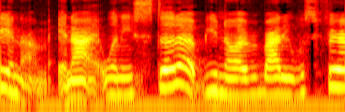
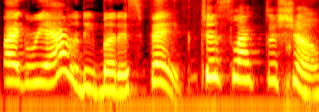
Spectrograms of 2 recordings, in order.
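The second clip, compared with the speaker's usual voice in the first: Suzanne voice; 6 semitones higher, 5 dB louder than usual. Retold or imitated. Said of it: "She said".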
